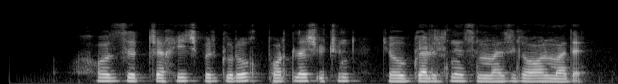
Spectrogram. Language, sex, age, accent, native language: Uzbek, male, under 19, Qashqadaryo, Uzbek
